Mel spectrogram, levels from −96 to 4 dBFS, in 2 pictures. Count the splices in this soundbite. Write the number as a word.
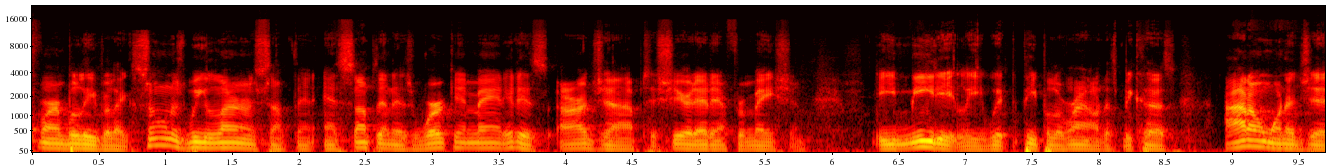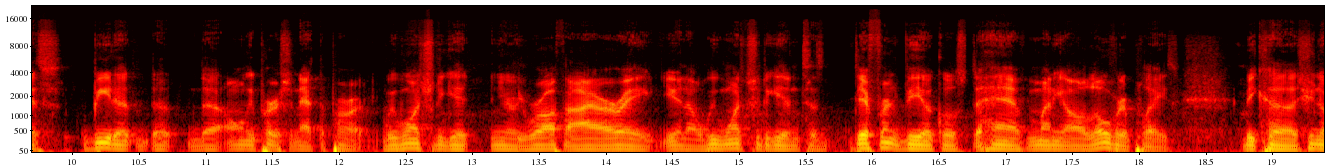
two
